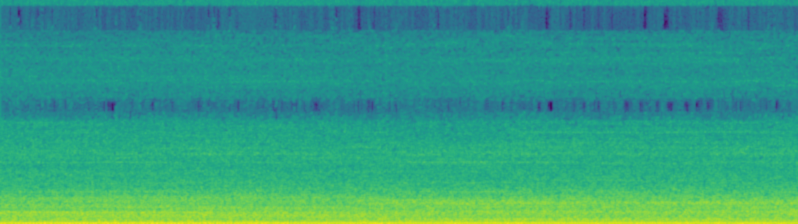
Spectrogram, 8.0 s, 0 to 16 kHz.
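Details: 1999 Toyota 4Runner (3rd gen), well kept and mechanically sound: loud, steady low idle hum with an even beat and no knocks, rattles or misses.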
